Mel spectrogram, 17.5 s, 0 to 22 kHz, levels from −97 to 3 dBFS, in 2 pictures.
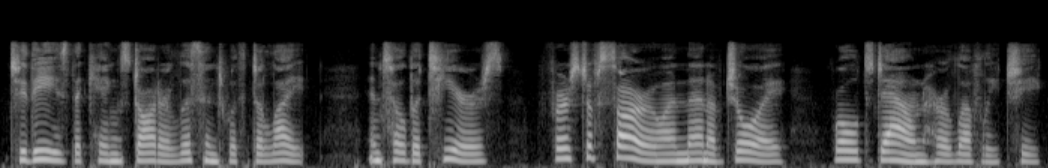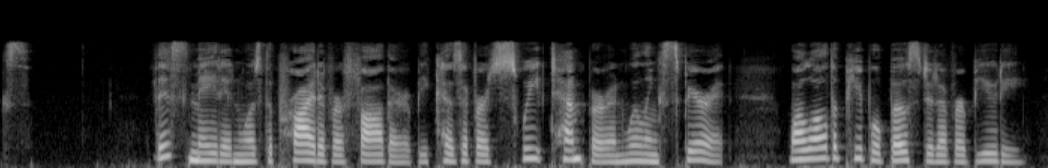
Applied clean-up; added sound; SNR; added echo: none; none; none; none.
